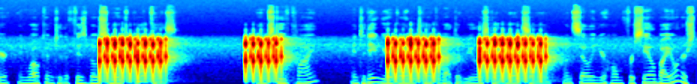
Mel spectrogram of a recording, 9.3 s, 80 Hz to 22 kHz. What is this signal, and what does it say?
Pulse dialling, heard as clicks on a phone line, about 10 pulses a second, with room echo and speech in English. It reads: 9 5 7 9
